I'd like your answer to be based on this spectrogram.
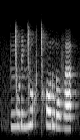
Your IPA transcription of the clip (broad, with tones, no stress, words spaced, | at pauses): ŋ͡ǀʊ˧ɾe˧ ŋ͡ǀu˥χǀʰɔ˥ɾo˧ɾɔ˧ va˧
